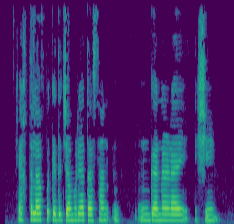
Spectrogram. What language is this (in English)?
Pashto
